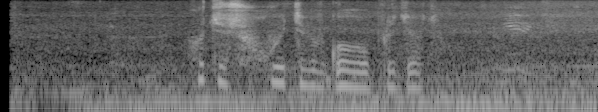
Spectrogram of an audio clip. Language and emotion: Russian, neutral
